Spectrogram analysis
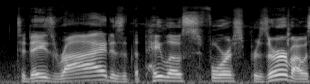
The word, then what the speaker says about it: Palos: been a thing today's ride is at the pelos forest preserve i was saying palos until i actually met the locals and they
